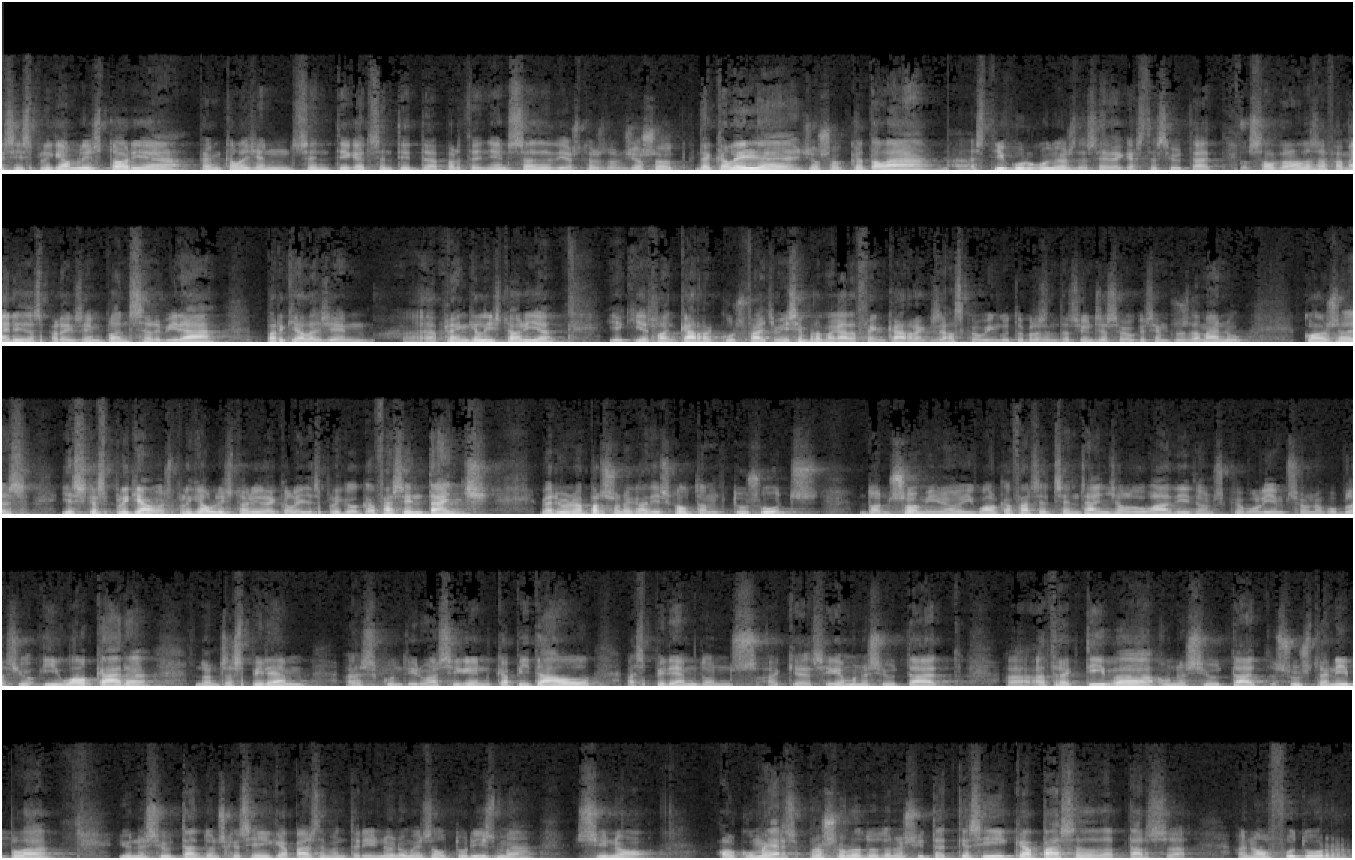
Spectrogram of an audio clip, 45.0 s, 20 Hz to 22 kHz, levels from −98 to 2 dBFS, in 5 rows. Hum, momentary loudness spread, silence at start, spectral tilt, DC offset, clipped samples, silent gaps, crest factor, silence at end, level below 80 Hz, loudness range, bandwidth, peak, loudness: none; 12 LU; 0 s; -6.5 dB/octave; under 0.1%; under 0.1%; none; 22 dB; 0 s; -64 dBFS; 5 LU; 14.5 kHz; 0 dBFS; -23 LUFS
